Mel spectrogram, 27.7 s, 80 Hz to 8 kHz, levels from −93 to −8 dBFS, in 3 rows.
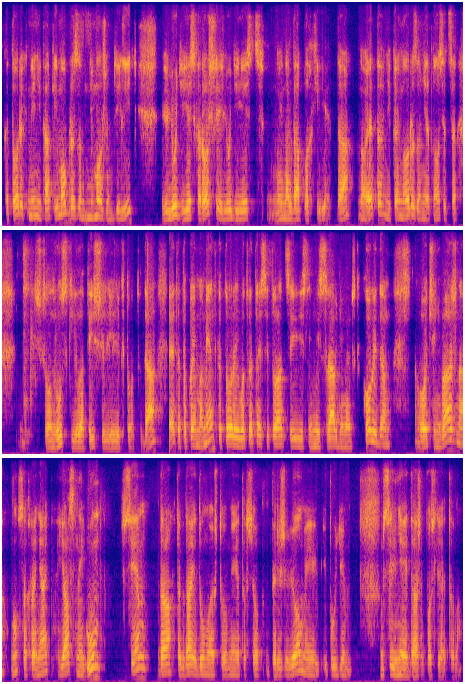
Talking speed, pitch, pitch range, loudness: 140 wpm, 95 Hz, 95-105 Hz, -22 LUFS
